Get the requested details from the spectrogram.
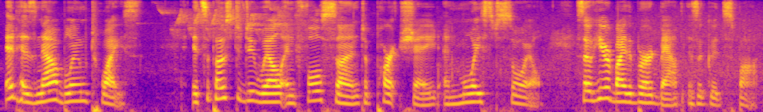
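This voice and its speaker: A woman's voice: on the low side, darkish tone, no room sound. A woman narrating a garden tour as host, in a plain-spoken, instructional way.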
